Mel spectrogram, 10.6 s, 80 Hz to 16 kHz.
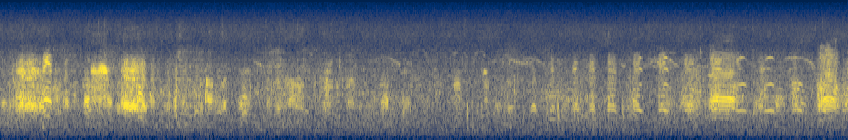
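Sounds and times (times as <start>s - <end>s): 
Greater flamingo flock giving nasal goose-like honks: 0.0s - 10.5s.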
